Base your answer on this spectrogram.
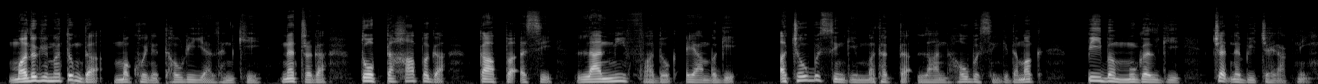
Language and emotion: Manipuri, neutral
